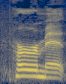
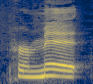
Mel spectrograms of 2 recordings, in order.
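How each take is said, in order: First: The stress is on the first syllable. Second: The stress is on the last syllable. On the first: It is used as a noun. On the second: It is used as a verb.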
